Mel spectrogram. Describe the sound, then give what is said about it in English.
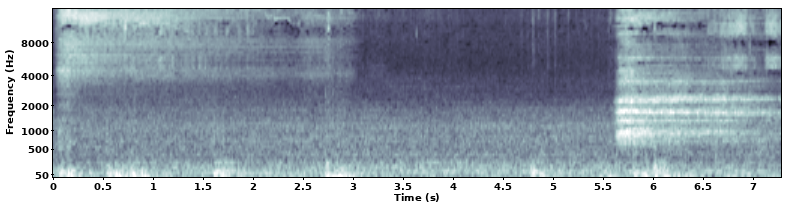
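One deep breath drawn in through the nose and let out through the mouth: a long, steady, breathy rush of air that fills the whole clip, with no voices. “three deep breaths. In through the nose, out through the mouth.”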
